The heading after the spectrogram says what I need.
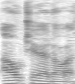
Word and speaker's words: Aotearoa: How do you pronounce it again? PvPA, PvP Aotearoa.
